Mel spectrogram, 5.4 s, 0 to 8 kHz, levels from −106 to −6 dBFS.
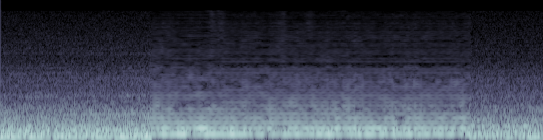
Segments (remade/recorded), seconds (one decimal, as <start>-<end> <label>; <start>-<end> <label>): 0.0-1.5 recorded; 1.5-4.7 remade; 4.7-5.4 recorded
